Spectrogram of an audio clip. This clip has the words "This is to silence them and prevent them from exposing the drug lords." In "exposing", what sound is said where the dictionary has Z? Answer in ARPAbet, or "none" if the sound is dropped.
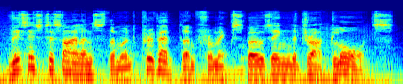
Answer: Z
